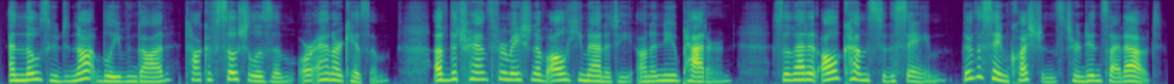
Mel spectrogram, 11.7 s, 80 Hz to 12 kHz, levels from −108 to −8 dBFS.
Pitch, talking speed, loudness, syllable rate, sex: 220 Hz, 195 wpm, -21 LUFS, 5.6 syllables/s, female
